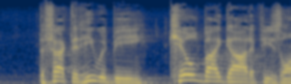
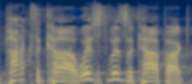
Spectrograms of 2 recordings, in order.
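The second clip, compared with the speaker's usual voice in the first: mock Boston accent with dropped Rs; Bostonian accent. Preacher shows what his kids didn't say, Bostonian accent. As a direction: drop the Rs like a Bostonian. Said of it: "they didn't give the Bostonian".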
